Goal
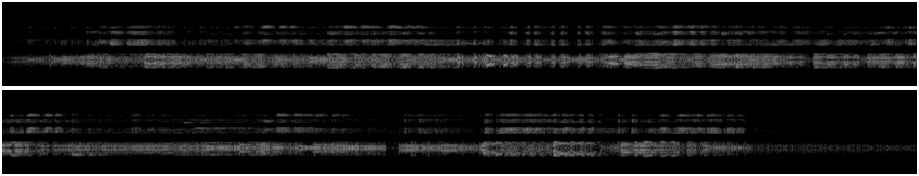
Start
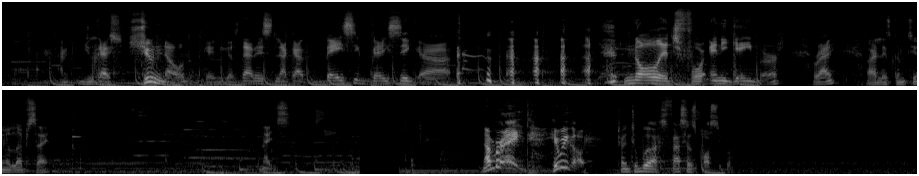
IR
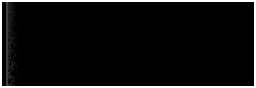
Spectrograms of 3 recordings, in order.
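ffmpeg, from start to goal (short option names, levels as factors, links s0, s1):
-filter_complex "[0:a]equalizer=f=770:w=2.2:g=5.5,aresample=11025,asoftclip=type=tanh:threshold=0.0473,aresample=44100,aexciter=amount=12.9:drive=5.7:freq=4100,dynaudnorm=f=380:g=17:m=3.55,bass=f=250:g=8,treble=f=4000:g=-7,aecho=1:1:34.99|166.2|262.4:0.501|0.562|0.355,asplit=2[s0][s1];[s1]acrusher=bits=2:mode=log:mix=0:aa=0.000001,volume=0.501[s2];[s0][s2]amix=inputs=2:normalize=0,acompressor=threshold=0.0316:ratio=4,aeval=exprs='val(0)*sin(2*PI*1300*n/s)':c=same,afftfilt=real='re*eq(mod(floor(b*sr/1024/870),2),1)':imag='im*eq(mod(floor(b*sr/1024/870),2),1)':win_size=1024:overlap=0.75,volume=0.75"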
